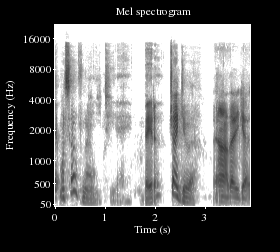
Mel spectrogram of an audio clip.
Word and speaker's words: beta: It's beta because the Greek pronunciation is vita.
